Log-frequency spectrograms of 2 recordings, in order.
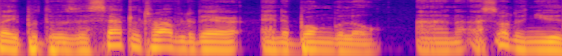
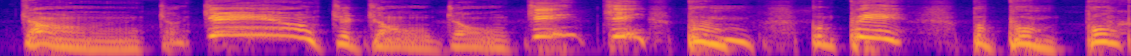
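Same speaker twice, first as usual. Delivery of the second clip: mouthed guitar and drum riff; imitating the band; 6 semitones higher, slower than usual. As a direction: vocalise the band's opening riff. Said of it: "they started going".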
